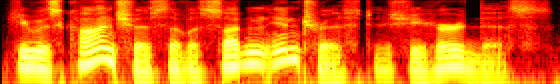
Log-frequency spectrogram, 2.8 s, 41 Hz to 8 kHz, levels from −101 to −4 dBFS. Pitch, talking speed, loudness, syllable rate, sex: 110 Hz, 235 wpm, -18 LUFS, 5.6 syllables/s, male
